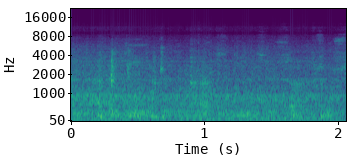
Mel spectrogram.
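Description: Classic Fiat 500's small engine running as the car pulls away, heard from inside the open-roofed cabin.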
